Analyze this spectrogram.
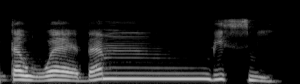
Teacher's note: So you pronounce mim with ghunna, then you join it with the word bismillah.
